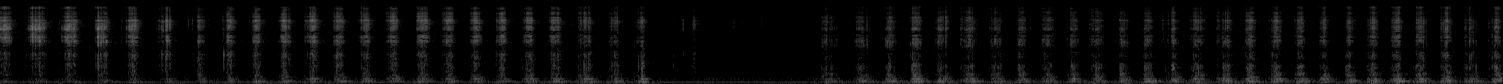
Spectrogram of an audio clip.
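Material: Plaster.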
